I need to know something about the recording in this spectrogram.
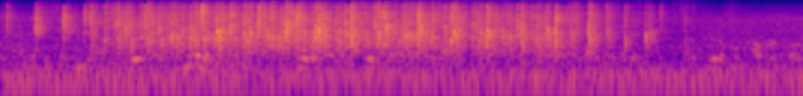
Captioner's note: applause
